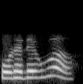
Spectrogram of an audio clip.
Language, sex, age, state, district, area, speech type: Bengali, female, 18-30, West Bengal, Malda, urban, conversation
